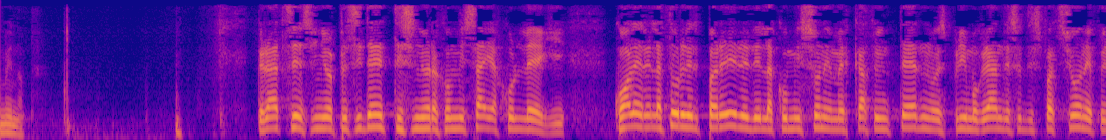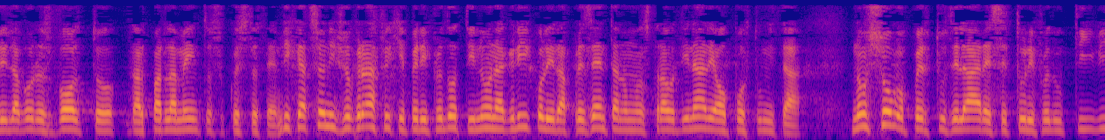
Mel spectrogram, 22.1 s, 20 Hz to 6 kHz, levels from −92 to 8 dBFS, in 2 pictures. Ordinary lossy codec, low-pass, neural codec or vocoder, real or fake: MP3, 24 kbps; 5.4 kHz; codec, 16 kHz, 0.9 kbps, LongCat-Audio-Codec; fake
